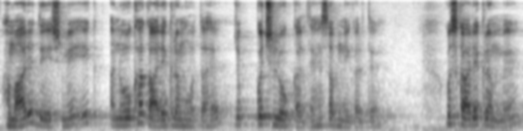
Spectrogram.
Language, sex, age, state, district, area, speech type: Hindi, male, 18-30, Madhya Pradesh, Jabalpur, urban, spontaneous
